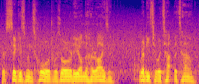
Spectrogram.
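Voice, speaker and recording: An actor playing a young blacksmith's son in a video game, earnestly and sorrowfully recounting a massacre. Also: male voice, medium pitch, steady tone, quick pace, dark tone, slight background noise, lightly acted, low-quality recording. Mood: bitter. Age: young adult. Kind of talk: dramatic game cutscene acting.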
